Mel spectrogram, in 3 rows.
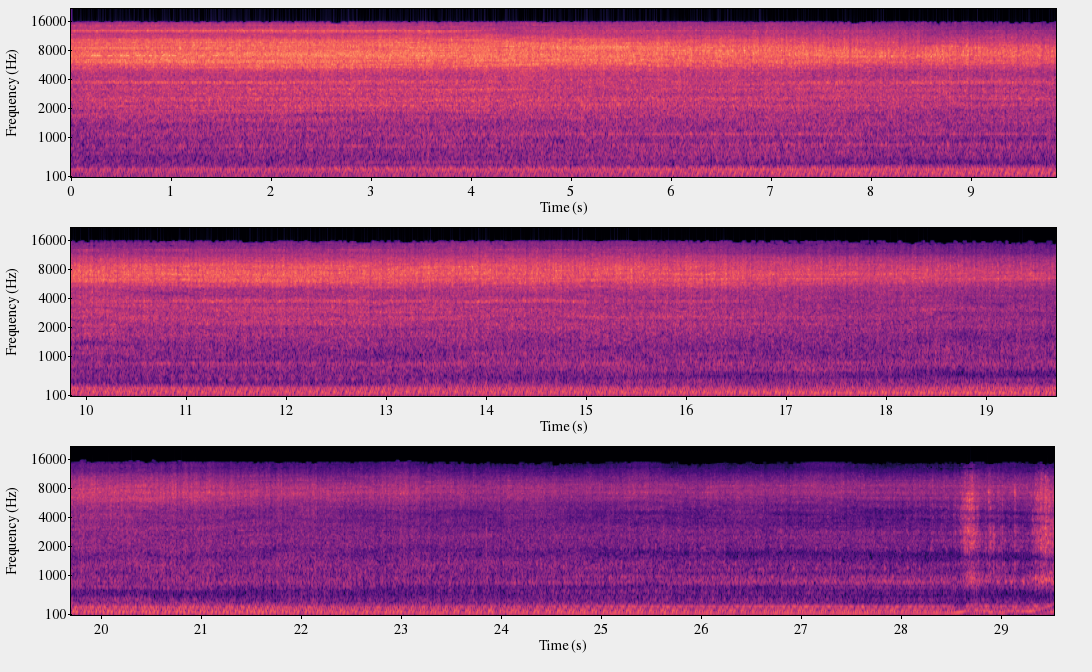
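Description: Chevrolet small-block V8 in a Ford Model A pickup hot rod idling steadily through headers and dual exhaust. The revs rise briefly near the end.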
